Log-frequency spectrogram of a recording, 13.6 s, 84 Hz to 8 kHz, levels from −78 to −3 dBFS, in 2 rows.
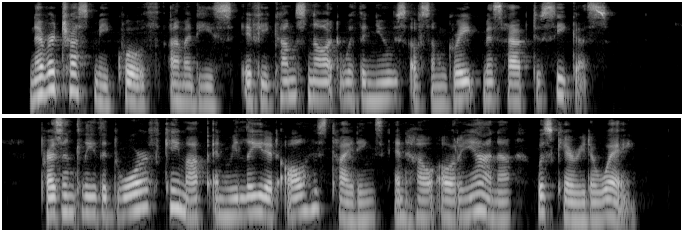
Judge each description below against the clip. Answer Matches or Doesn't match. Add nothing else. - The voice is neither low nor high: Matches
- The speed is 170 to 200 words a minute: Doesn't match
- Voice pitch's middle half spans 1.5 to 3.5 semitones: Matches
